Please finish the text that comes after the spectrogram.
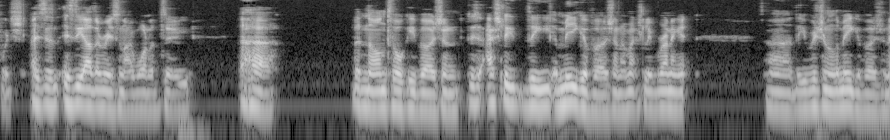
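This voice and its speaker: A man giving informal, slightly hesitant game commentary, thinking aloud as the host of a let's play. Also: on the low side. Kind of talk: casual game commentary and comic-book narration.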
